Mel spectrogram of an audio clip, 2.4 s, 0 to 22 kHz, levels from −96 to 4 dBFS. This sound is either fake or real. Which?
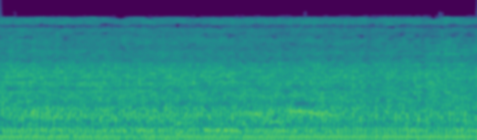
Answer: fake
